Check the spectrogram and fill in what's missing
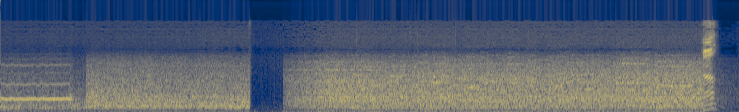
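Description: A formation of military aircraft flying to drop paratroopers gives a loud, continuous roaring engine drone, cut by a brief break near the middle and then resuming steadily, like an old film soundtrack.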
